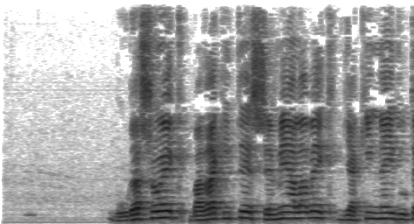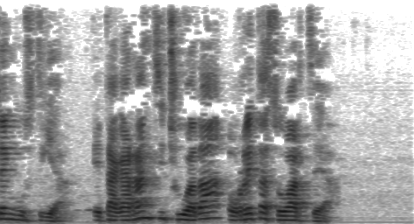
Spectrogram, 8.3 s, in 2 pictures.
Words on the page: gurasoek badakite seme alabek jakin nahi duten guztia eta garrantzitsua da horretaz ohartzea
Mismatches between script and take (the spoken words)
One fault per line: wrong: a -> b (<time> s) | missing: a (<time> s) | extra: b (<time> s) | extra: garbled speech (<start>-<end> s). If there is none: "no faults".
no faults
